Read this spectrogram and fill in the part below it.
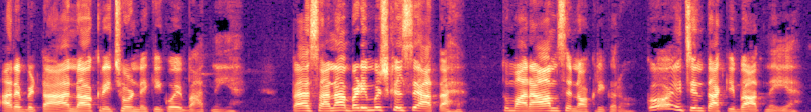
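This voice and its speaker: A woman's voice: mid-range voice, expressive, moderate pace, sharp tone. Woman acting emphatic, motherly mother-in-law. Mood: reassuring. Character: middle-aged mother-in-law, practical and protective. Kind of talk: cartoon story dialogue.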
